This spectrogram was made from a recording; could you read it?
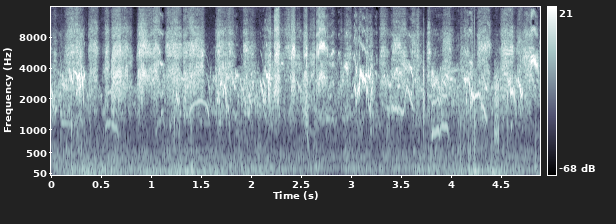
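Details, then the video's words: Budgerigar colony in an aviary, 22 June 2025: lively warbled chatter with clear upswept whistles and downward slurred squeaks standing out over a scratchy background of many birds. "Budgie singing sounds | Budgie chirping sounds"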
